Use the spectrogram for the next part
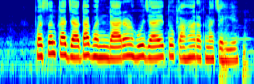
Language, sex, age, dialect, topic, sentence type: Hindi, female, 25-30, Kanauji Braj Bhasha, agriculture, question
